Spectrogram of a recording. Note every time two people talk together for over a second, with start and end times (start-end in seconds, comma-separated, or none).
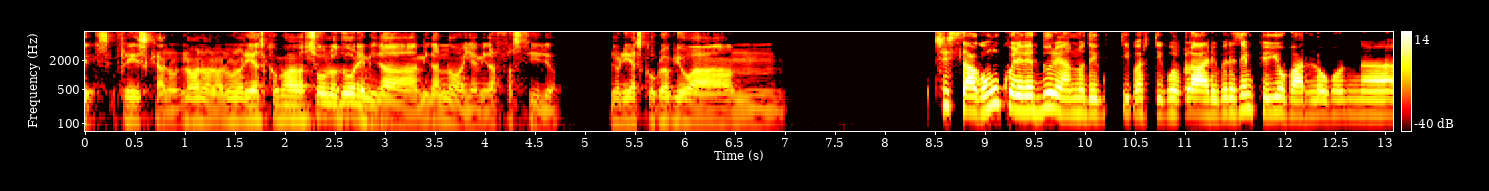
none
